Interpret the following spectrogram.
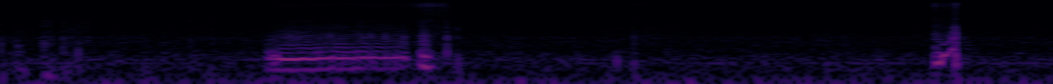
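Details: A moose snoring gives one drawn-out, nasal, buzzing breath of nearly a second, followed by a brief rattle, a soft click and a short sharp snort near the end.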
